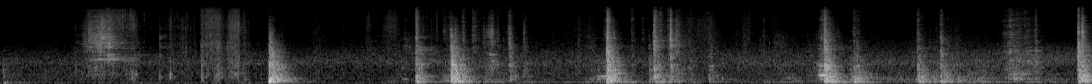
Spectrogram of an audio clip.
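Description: Knocks, clunks and rattles of a propane hose and its fittings being handled inside a metal propane locker in a van's side. They come in short bouts every second or two, with one sharp knock about three seconds in.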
